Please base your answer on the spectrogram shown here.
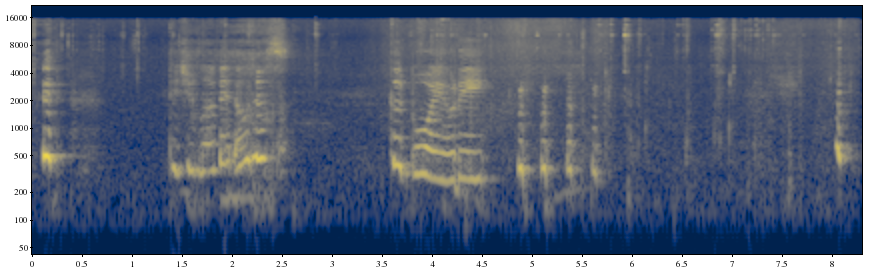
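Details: Otis, a Boston Terrier, makes odd alien-like sounds while eating indoors: two bursts of wavering, harmonic whining grumbles, then scattered short noises, with a person's voice heard in the small room.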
